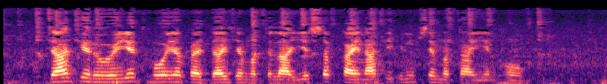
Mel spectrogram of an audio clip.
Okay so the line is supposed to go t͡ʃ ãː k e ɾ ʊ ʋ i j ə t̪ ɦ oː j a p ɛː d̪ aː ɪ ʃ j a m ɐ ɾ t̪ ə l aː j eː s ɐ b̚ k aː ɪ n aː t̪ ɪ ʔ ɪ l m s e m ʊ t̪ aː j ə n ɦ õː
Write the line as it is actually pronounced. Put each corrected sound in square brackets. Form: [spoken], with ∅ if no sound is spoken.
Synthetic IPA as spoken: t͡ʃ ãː k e ɾ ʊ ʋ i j ə t̪ ɦ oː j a p ɛː d̪ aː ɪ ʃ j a m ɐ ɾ t̪ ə l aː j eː s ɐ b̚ k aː ɪ n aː t̪ [i] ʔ ɪ l m s e m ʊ t̪ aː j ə n ɦ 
